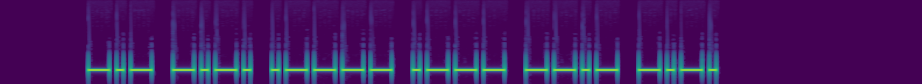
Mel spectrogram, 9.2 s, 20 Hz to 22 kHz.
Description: Morse code, heard as a keyed tone, about 17 wpm, 700 Hz. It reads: KC1JQC
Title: USA Call Signs 17wpm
